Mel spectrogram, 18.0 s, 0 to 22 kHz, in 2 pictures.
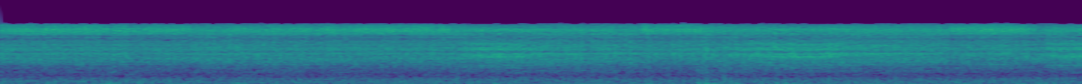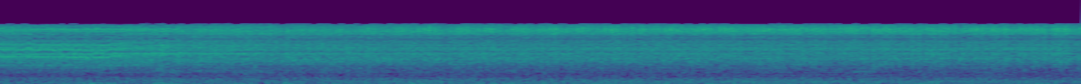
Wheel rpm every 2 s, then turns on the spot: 230, 230, 220, 220, 230, 220, 230, 230, 230.
none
